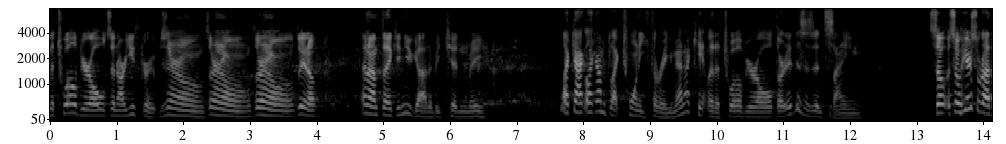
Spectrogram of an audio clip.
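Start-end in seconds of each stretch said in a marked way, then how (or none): 1.7-3.7 low imitated whoosh of passing skiers; zooming noises. Lodge watcher imitating twelve-year-olds skiing past, low zooming noises. 5.3-12.2 much lower, softer grumble to oneself; muttered disbelief. Retold or imitated. Beaten skier to himself watching twelve-year-olds, low muttered disbelief.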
